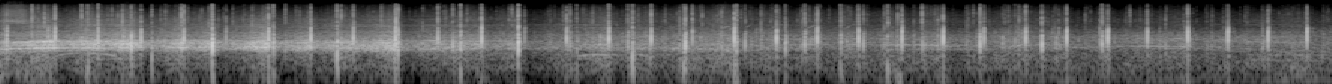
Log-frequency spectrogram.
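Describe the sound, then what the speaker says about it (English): Graduation ceremony crowd at Camden College of Arts & Sciences applauding and cheering the graduates: full, dense clapping with faint whoops at first, then thinning into sparser individual claps that keep sounding clearly to the end. "let's give our graduates one more big round of applause"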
